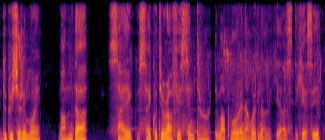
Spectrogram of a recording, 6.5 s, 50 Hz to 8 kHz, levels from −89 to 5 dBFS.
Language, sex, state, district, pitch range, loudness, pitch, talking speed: Nagamese, male, Nagaland, Dimapur, 110-130 Hz, -23 LUFS, 120 Hz, 90 wpm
